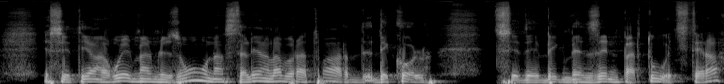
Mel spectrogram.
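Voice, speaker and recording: A man speaks at a medium pitch, with audible room echo. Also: ordinary pitch variation. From outside France. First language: not French (speaking French). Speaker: physician and inventor. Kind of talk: conference talk. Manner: halting.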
